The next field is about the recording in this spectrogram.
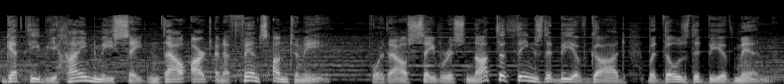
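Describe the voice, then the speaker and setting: An actor playing a solemn, authoritative teacher and master in a dramatized scripture, declaiming deliberately. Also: male voice, on the low side, big pitch swings. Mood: stern rebuke. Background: music.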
